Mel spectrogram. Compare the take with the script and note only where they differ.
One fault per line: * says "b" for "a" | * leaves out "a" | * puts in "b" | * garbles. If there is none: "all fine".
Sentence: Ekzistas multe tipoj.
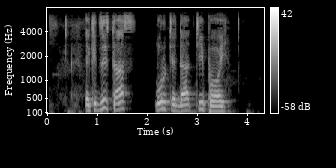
* puts in "da"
